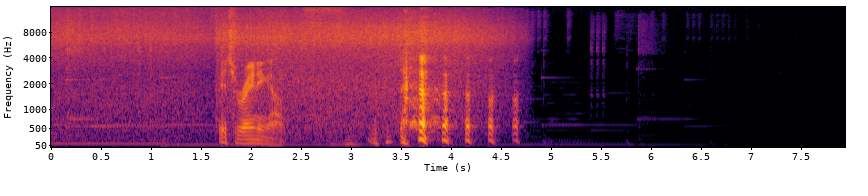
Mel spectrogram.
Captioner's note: laughs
